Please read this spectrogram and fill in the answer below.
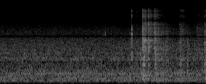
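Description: Steady faint room hiss, then a quick cluster of light clicks and knocks about a second and a half in, from hands setting cactus strips against a glass baking dish of water.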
